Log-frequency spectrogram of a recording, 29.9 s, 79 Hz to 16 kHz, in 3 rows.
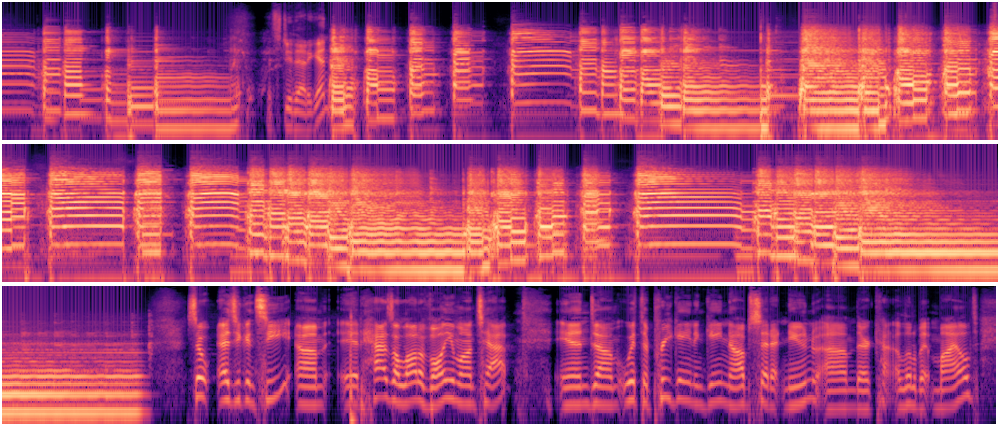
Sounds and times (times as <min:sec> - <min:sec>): Guitar: 0:00.0 - 0:21.7.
